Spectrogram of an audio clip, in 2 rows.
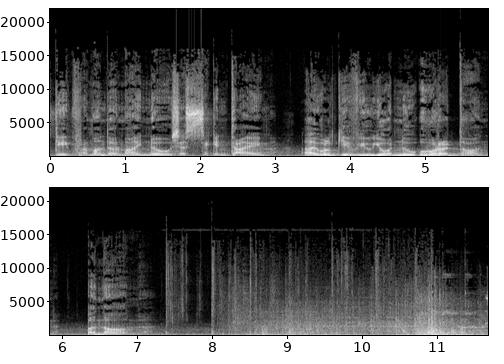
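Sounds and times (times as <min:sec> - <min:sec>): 
steady low rumble of room noise: 0:00.0 - 0:11.6
speech: 0:00.1 - 0:07.0
heavy door shutting with a dull thud: 0:08.0 - 0:11.6.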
